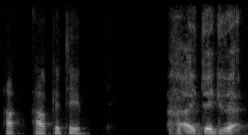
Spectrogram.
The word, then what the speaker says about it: Al-Khatib: Al-Khatib. It's not difficult. It's English. There's like an A sound at the start of your last name, then. Like Al-Khatib.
